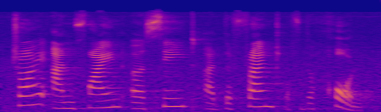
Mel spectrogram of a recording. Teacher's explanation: The words that gain stress are try, find, seat, front, hall.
